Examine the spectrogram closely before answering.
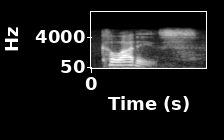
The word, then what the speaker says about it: Kates: Patrick hollahan and Chris Kates I don't care rhymes with Pilates I don't care either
